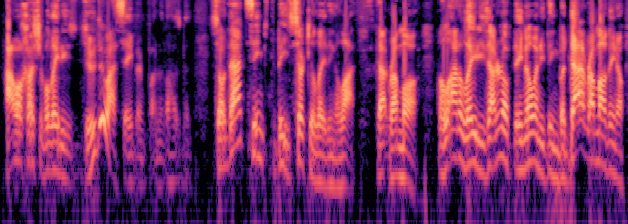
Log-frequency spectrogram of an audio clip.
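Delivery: usual speaking voice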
